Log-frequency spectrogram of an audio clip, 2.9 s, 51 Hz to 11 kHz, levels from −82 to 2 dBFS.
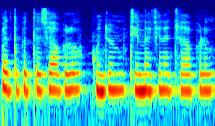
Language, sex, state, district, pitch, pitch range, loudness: Telugu, female, Andhra Pradesh, Anantapur, 235 Hz, 230-240 Hz, -14 LUFS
